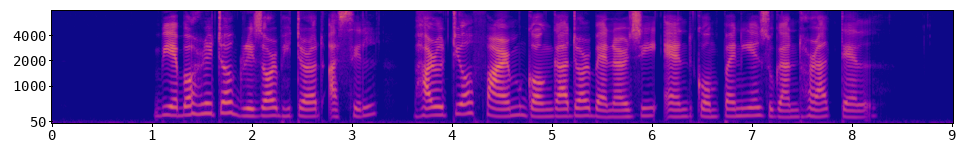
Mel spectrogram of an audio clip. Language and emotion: Assamese, neutral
